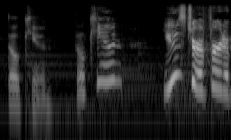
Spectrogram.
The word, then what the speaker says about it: DQN: DQN, Japanese net slang, pronounced dokun? Dokun? Yeah, dokun.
